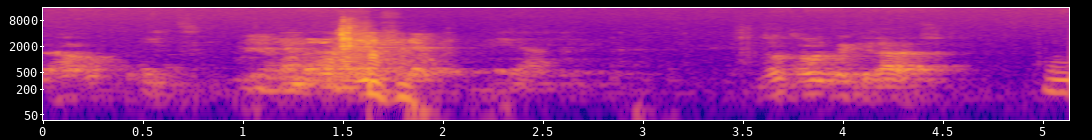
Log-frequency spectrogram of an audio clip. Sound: all laughing

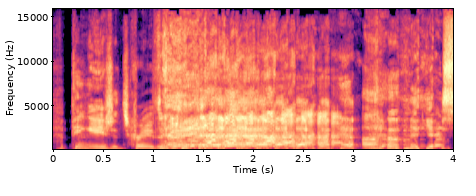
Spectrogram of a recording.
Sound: all laughing

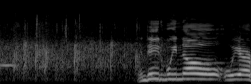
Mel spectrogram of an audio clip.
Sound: applause

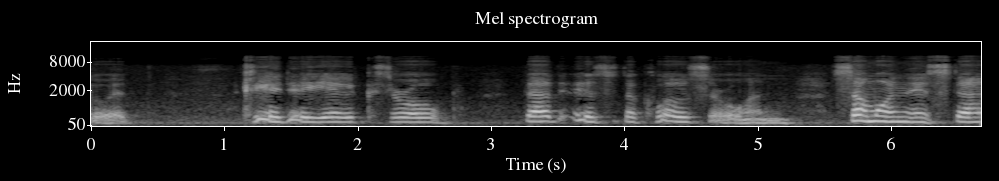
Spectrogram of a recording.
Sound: non-english

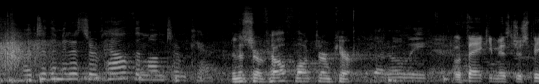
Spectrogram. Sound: applause

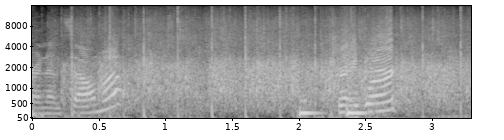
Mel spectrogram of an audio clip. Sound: applause

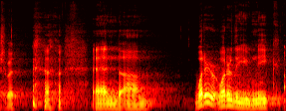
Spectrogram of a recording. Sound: chuckling

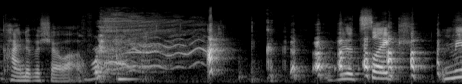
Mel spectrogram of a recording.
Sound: laughing

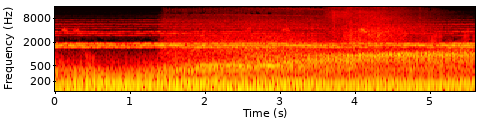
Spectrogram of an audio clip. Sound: passing truck hums

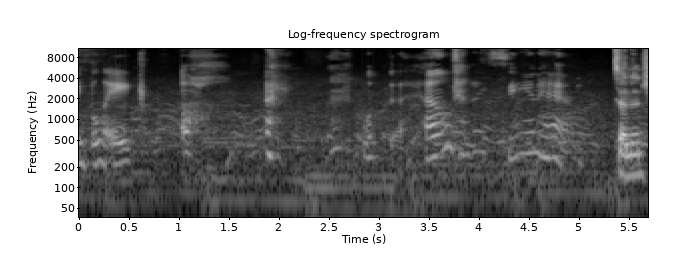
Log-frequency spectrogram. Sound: laughs

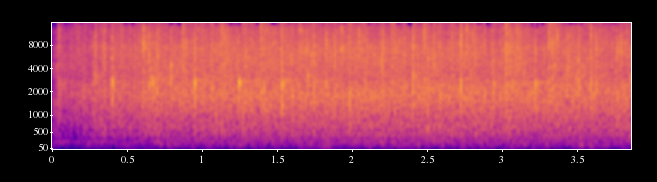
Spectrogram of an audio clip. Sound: audience applauds

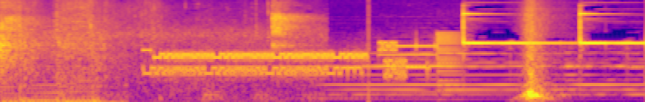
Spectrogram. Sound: rock music playing; ding

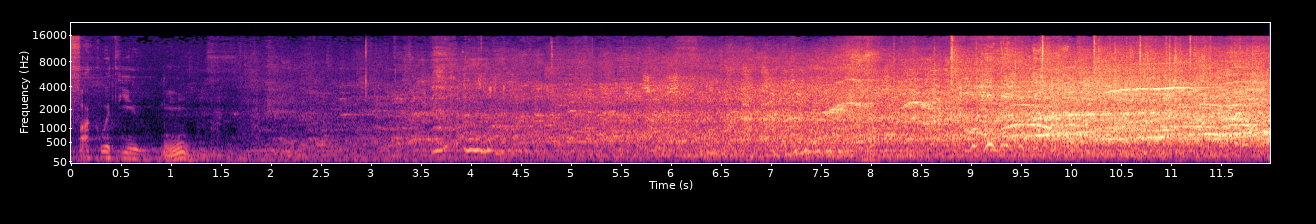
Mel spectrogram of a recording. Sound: cheering

